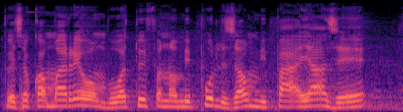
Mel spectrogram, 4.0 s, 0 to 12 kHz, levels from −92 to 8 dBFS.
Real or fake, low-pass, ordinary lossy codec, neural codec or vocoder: real; 10.8 kHz; none; none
